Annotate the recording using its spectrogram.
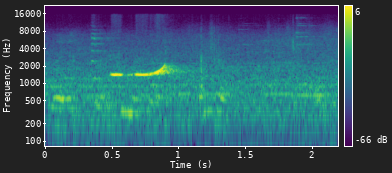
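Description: A short, high whistle, about half a second long, held on one note and then rising at the end.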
